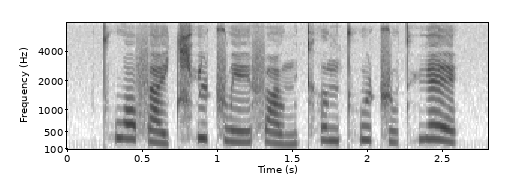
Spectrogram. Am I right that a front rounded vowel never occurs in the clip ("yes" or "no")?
no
